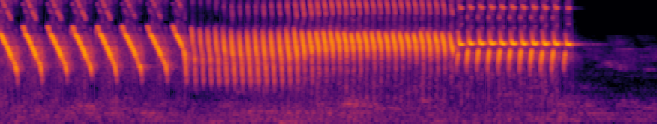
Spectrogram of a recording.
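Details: Canary rolling song for training young canaries: a run of falling whistles, then a long fast buzzy trill that drops to a lower rattling roll before ending in silence.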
